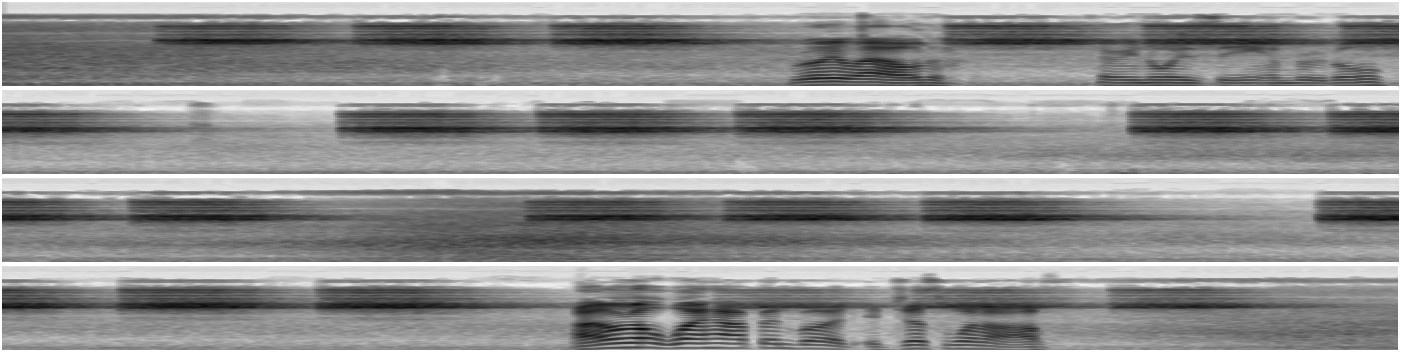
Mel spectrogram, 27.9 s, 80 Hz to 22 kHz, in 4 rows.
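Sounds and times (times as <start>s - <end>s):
fire alarm horn blasts: 0.8s - 8.0s, 8.7s - 15.7s, 16.6s - 19.8s, 20.6s - 27.5s.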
